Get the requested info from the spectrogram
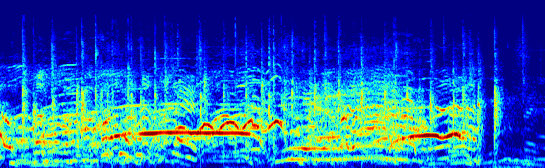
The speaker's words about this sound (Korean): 박수! 박수!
